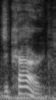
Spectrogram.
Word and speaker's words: Jakari: to pronounce it right I don't know where I was getting jakiri from but Jakari but yeah Ellen hey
